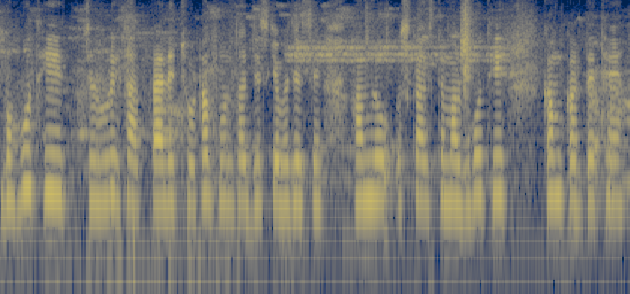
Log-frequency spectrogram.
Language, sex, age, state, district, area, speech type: Urdu, female, 18-30, Bihar, Supaul, rural, spontaneous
